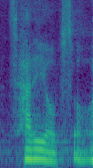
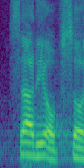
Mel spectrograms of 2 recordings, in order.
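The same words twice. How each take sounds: First: 쌀 said softly as 살, with a plain s; Gyeongsang pronunciation. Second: Said in the usual way. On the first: Retold or imitated. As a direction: say 살이 없어 with a plain s in place of 쌀. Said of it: "그럼 "살이 없어" 이래요". (쌀을 살로 발음하는 경상도식) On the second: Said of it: "집사람한테 제가 "쌀이 없어" 해보세요".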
